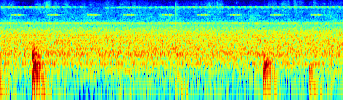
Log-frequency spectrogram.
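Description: A faint, high, insect-like chirp repeating about twice a second over a steady hiss, with two brief soft sounds, one about half a second in and one just after three seconds.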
